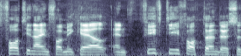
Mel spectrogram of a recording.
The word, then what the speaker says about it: Mikael: Well, with Korean letters and pronunciation, it is Mikael. Okay. Like Michael is like, American or something pronunciation. Okay. So then it's the question of how, like, you can say it how you want, but he says it Mikael, so that's how I say it as well.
